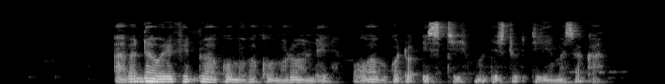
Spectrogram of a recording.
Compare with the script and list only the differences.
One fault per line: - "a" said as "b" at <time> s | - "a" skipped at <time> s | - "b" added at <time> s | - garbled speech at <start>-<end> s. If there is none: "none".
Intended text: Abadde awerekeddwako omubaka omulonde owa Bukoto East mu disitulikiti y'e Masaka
none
